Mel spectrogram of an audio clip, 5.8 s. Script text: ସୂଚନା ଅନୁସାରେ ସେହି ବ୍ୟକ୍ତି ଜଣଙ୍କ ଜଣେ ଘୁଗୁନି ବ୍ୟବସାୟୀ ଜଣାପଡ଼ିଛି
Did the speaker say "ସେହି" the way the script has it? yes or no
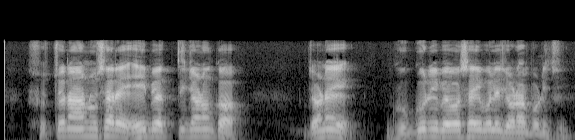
no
